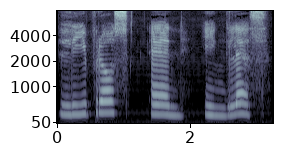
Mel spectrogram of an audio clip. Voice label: "libros en ingles", Spanish

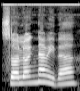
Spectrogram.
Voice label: "solo en navidad", Spanish; social history

